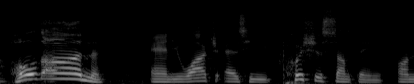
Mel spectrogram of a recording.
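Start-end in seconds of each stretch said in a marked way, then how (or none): 0.1-1.0 high, loud shout to hold on; shouted warning. Acted. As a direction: yell a warning to brace. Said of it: "he goes".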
